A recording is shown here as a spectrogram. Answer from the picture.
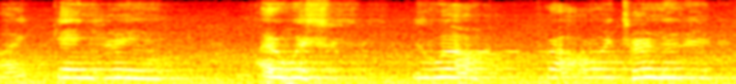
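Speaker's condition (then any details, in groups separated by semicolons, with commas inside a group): Cerebral palsy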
